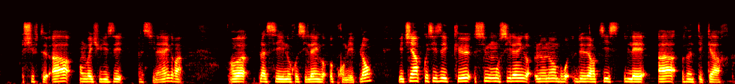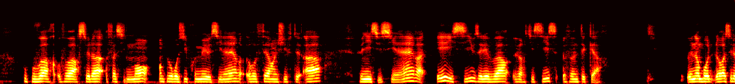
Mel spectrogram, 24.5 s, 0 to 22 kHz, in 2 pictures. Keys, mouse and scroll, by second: 0.3 shift+a, 3.8 KP_Divide, 6.3-7.3 scroll down 1, 8.0-11.0 middle drag, 14.9 Delete, 16.4 shift+a.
